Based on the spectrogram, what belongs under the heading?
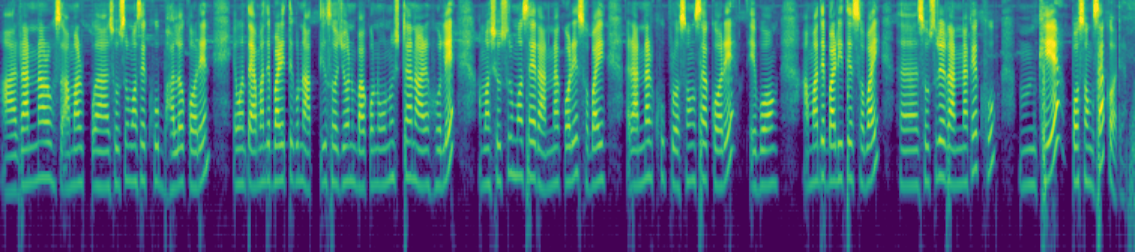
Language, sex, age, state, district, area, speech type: Bengali, female, 30-45, West Bengal, Paschim Medinipur, rural, spontaneous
